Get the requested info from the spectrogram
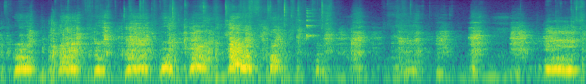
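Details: Deep rumbling growls and short barks from white Golden Retrievers James Bond and Luna, coming in fairly regular pulses about once a second, with a person's voice close by.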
